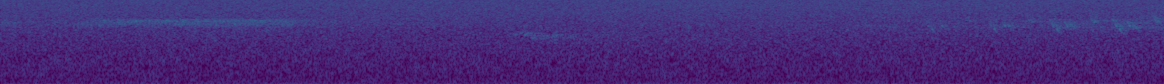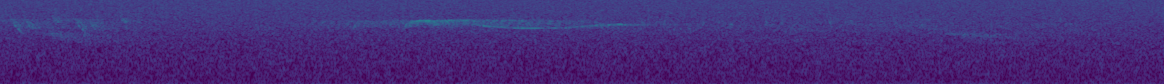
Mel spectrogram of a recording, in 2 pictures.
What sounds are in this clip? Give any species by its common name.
Pine Warbler, Ovenbird, Eastern Wood-Pewee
